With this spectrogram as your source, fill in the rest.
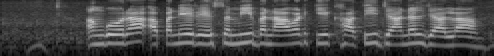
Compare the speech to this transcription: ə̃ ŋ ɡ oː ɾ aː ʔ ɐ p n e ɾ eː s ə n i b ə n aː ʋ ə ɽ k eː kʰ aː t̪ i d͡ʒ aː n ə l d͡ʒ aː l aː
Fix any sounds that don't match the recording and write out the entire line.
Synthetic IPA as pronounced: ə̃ ŋ ɡ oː ɾ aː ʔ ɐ p n e ɾ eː s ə m i b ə n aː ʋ ə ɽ k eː kʰ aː t̪ i d͡ʒ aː n ə l d͡ʒ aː l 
